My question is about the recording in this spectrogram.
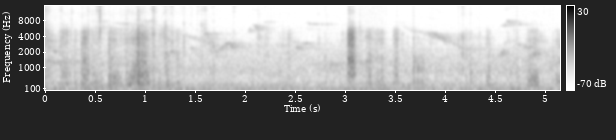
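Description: Faint clicks, taps and light rubbing of a paper model engine's card parts being handled and turned by hand, with one sharper click about three seconds in.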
